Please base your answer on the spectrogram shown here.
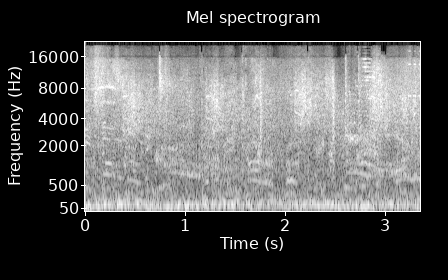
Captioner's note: explosions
